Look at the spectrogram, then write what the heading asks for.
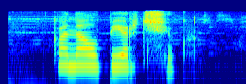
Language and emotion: Russian, neutral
